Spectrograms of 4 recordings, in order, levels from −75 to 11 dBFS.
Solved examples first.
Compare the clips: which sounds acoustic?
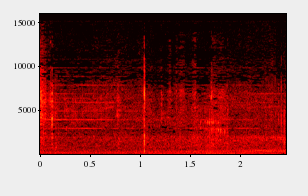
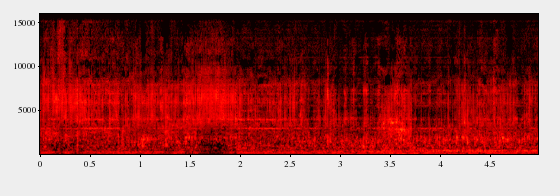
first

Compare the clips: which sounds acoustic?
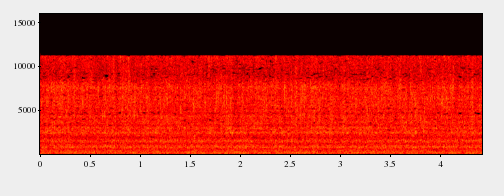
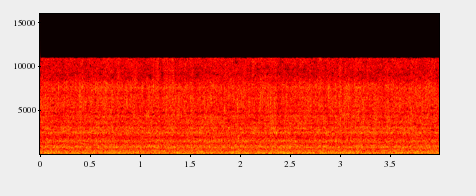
first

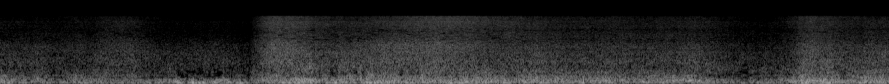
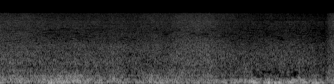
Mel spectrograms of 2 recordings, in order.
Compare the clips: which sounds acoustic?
first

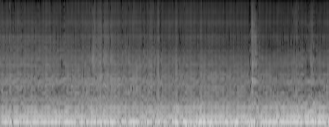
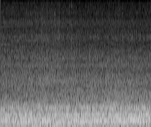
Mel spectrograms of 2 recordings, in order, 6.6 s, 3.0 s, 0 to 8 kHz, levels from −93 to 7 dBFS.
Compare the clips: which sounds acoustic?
second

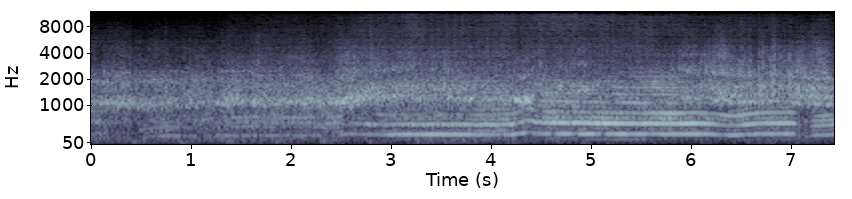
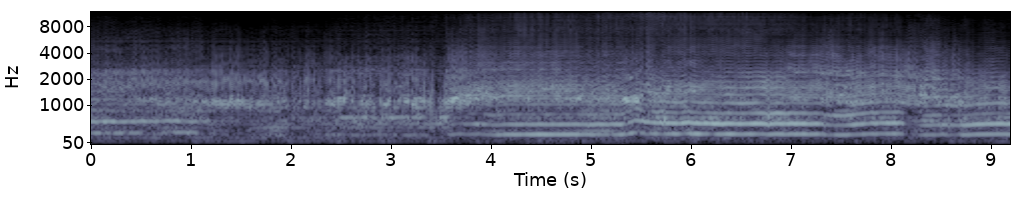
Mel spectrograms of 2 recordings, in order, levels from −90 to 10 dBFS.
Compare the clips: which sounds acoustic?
first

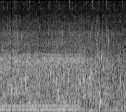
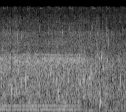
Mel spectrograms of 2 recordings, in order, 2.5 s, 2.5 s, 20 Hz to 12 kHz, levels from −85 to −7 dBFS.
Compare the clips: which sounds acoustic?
second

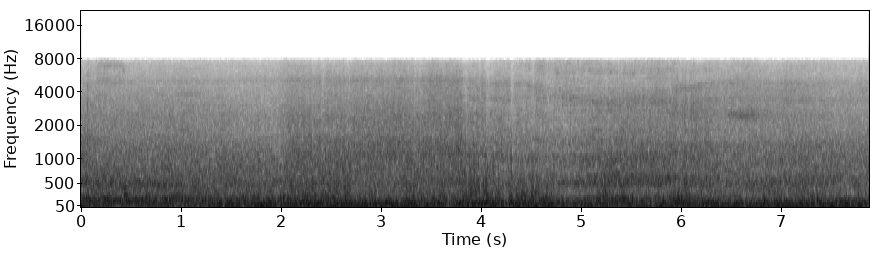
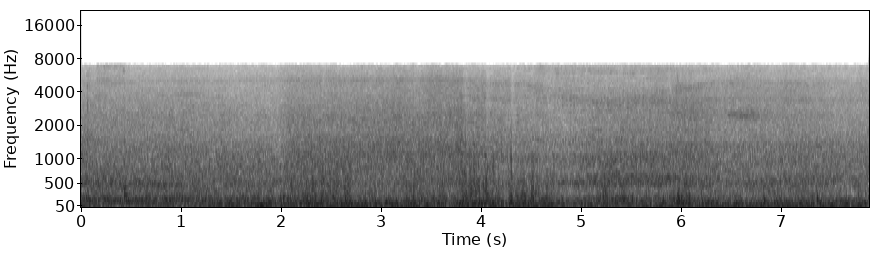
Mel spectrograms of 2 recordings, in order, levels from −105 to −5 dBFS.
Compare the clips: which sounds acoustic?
first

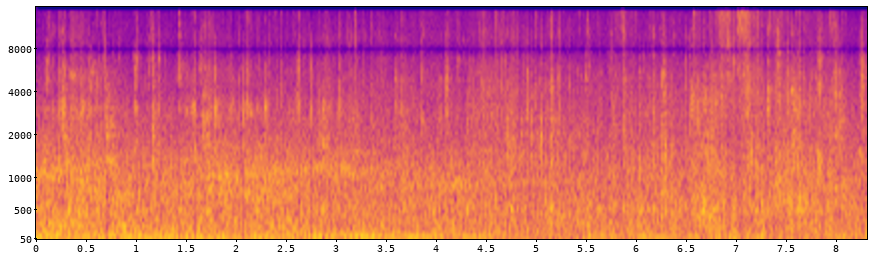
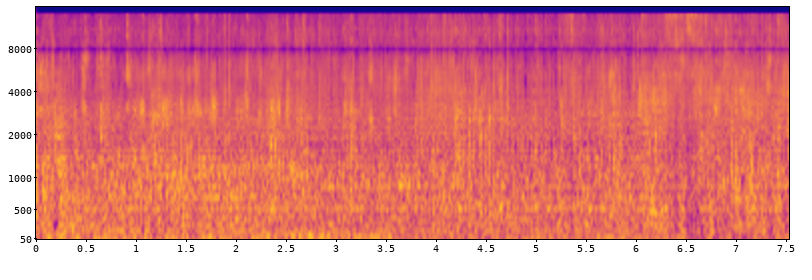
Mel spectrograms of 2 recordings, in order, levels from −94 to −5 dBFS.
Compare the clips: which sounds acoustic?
first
